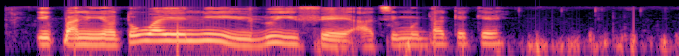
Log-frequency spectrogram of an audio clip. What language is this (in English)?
Yoruba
